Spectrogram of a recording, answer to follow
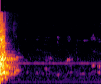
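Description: A man's voice drawing out a single word, then near silence with a faint steady hum from the call's audio.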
